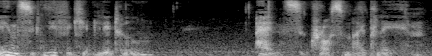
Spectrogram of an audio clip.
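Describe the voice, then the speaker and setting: A raspy, put-on character voice from a man, high-pitched and very slow, with long, frequent pauses. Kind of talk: villain monologue. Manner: menacing, contemptuous.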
